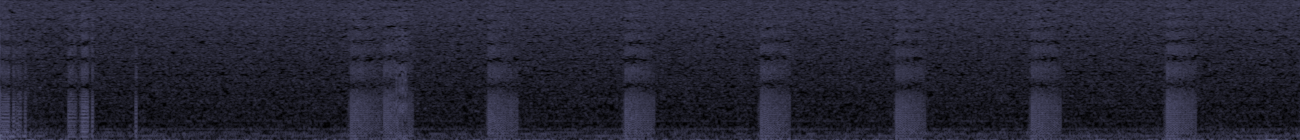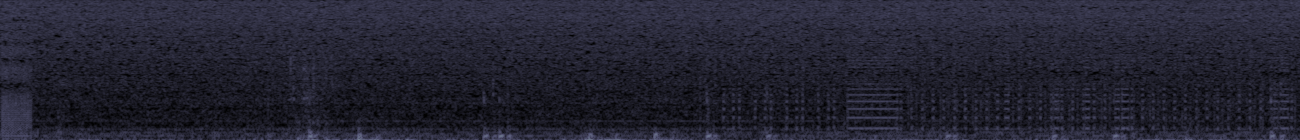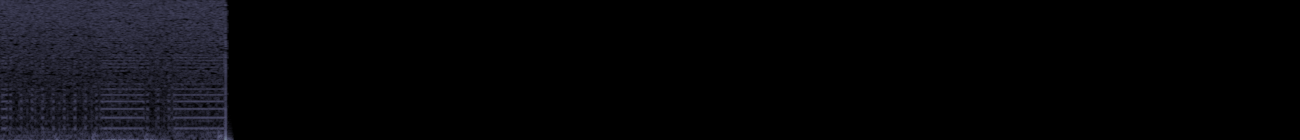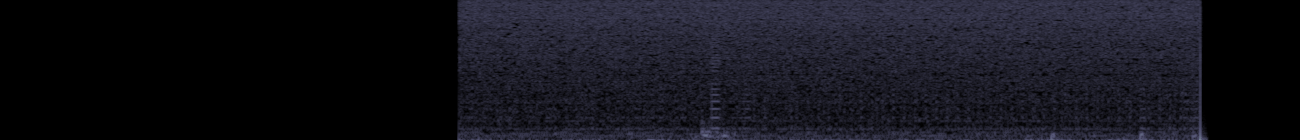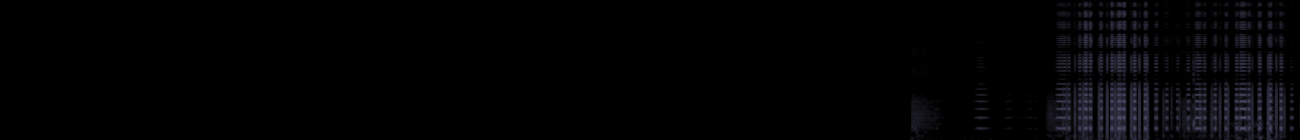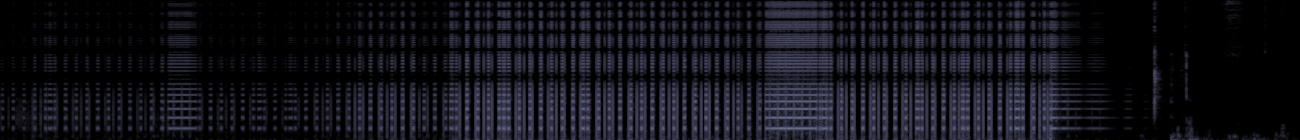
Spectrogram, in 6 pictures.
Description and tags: Recorded with a laptop and my cell phone this is the sound you have all heard before in stereo. There is a gap of silence in the middle for some reason, the best stuff is at the end.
